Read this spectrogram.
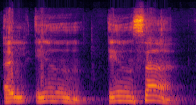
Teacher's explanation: لا ينطقون سينا، بل ينطقون من النون غنتها، ويبقى صويت من الفم ضعيف لأن المخرج مفتوح ما في عائق أمامه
